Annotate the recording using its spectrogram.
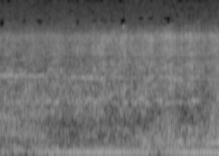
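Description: A steady low hum over a faint rushing background, like a motor vehicle engine running, growing slightly louder near the end.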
